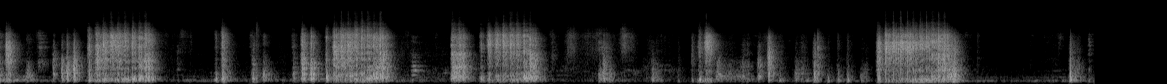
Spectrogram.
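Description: Power screwdriver driving screws into laminated particleboard in about seven short bursts, each a fast rattle lasting half a second to a second.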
